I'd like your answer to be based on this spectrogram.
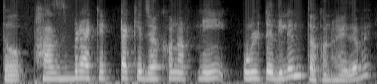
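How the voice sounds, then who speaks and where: A woman teaching Japanese script in a casual spoken lesson, who goes through each stroke slowly and repeats herself, often trailing off quietly. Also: medium pitch. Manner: explains slowly, repeating each step of writing the letters.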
